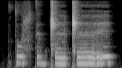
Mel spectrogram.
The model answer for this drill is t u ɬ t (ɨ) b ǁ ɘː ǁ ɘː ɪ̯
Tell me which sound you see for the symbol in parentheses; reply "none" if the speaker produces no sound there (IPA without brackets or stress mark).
ɨ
